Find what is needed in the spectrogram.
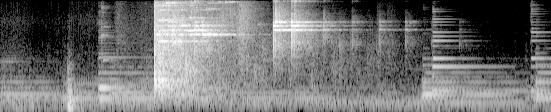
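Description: A glass crashes and shatters about a second in, with high ringing and clinking pieces for nearly a second and a further clink just after, over light plucked-string music.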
